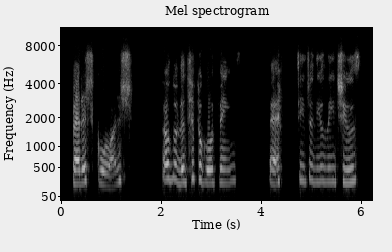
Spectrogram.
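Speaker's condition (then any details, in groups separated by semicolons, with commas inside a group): Cerebral palsy; wheelchair user; about 29 years since diagnosis, uses wheelchair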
